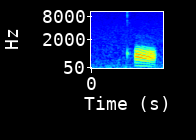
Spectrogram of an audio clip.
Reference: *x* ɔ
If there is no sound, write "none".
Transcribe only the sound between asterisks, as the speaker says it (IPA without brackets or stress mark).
kʰ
